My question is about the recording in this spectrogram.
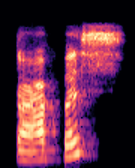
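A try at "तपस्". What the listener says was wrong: No, don't read Halant. Don't read Halant. Tapasa.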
